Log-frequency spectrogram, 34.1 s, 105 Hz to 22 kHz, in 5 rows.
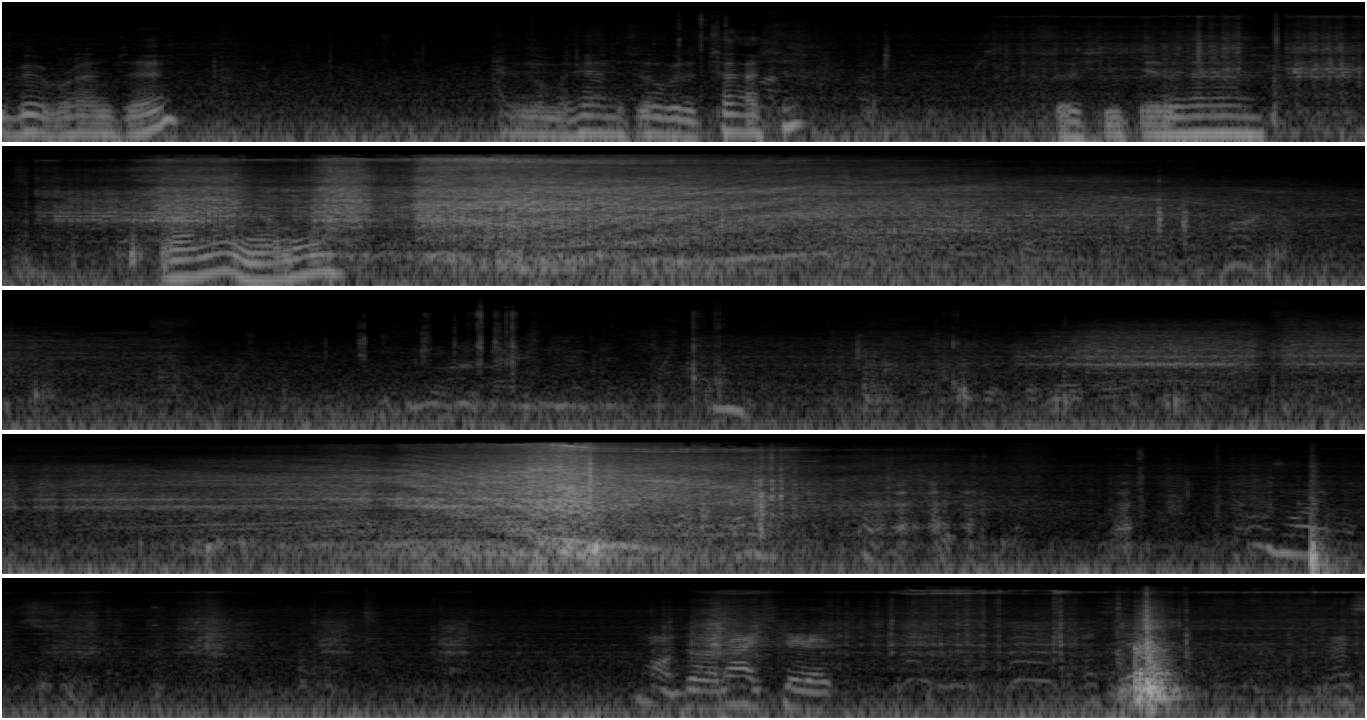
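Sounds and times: remote control car whining: 4.8 - 14.7, 16.9 - 34.0.

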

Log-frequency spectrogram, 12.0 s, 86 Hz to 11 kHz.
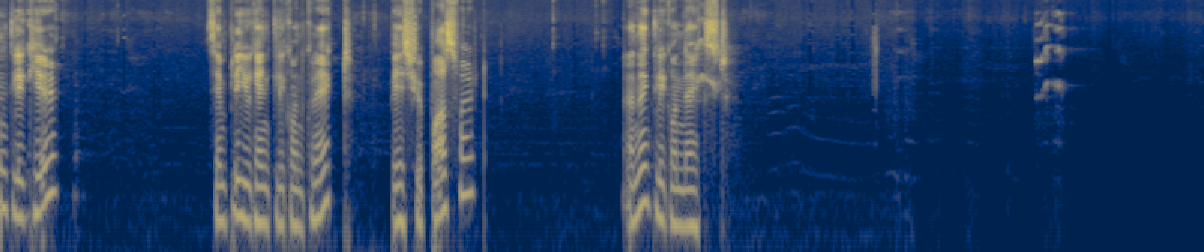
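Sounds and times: faint high-pitched chirp: 10.3 - 10.8.

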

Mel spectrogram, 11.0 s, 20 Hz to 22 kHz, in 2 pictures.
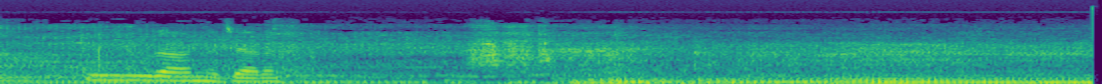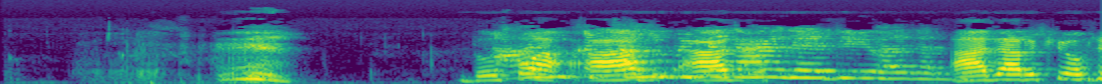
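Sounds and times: vehicle engine running: 0.0 - 5.5.

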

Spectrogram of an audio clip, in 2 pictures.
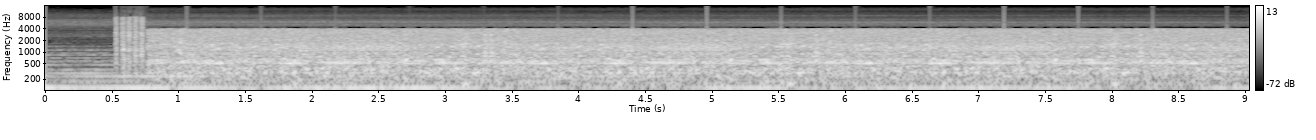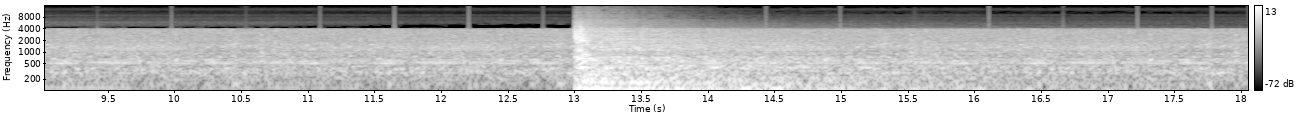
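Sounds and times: faint steady tone: 0.0 - 18.0
low hum: 0.0 - 18.0
steady hiss: 0.5 - 18.0.

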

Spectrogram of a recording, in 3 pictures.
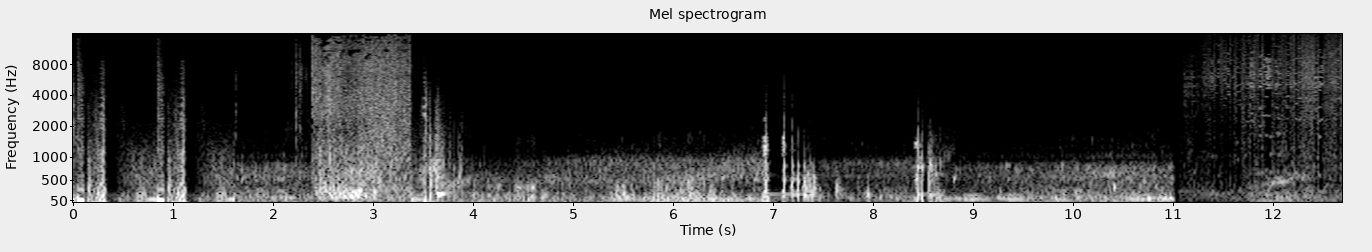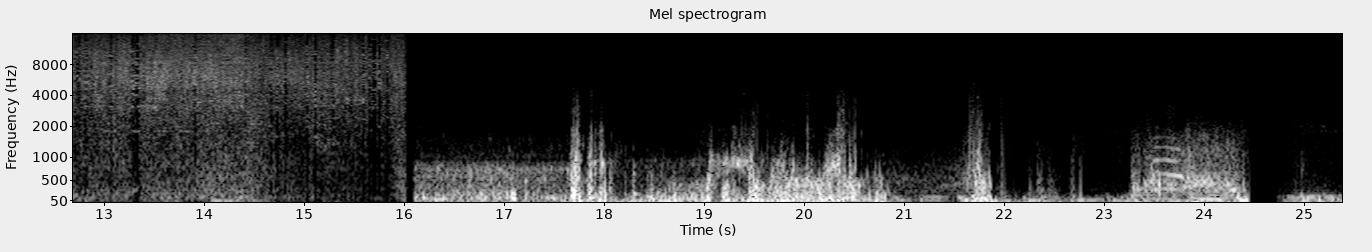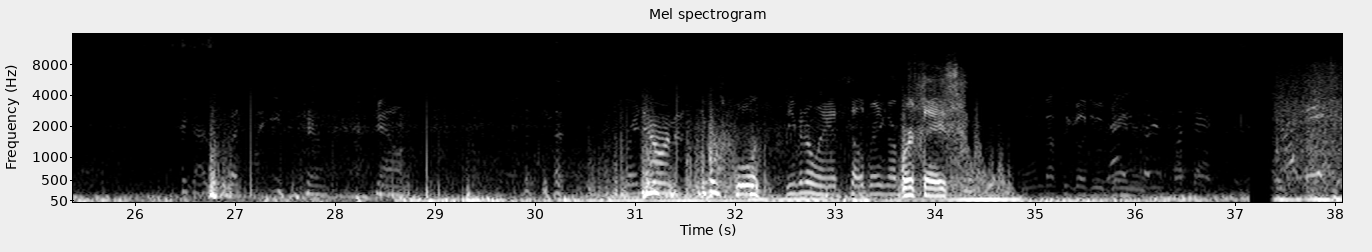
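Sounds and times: noisy hissing sound effect: 11.1 - 16.1.

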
